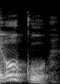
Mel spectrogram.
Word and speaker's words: Goku: celebra el Día de Goku que conmemora el aniversario de la emisión del primer episodio de Dragon Ball en 198 la fecha 5 del 9 se pronuncia Goku en japonés la apariencia y diseño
